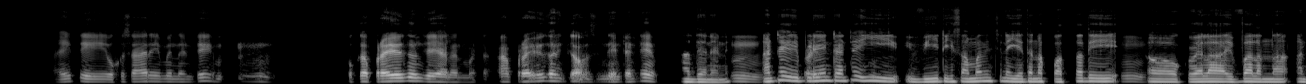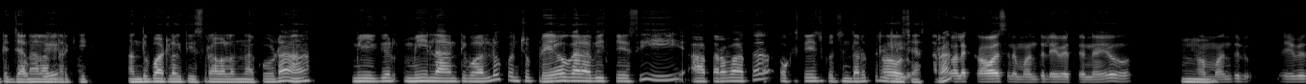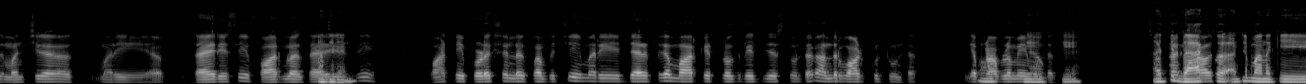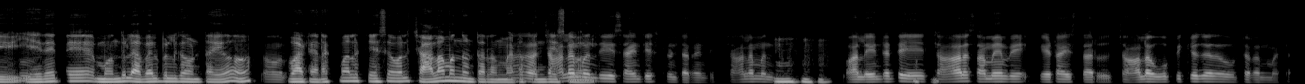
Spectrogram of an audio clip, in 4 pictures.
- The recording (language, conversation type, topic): Telugu, podcast, బలహీనతను బలంగా మార్చిన ఒక ఉదాహరణ చెప్పగలరా?
- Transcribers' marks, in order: throat clearing; other background noise; in English: "స్టేజ్‌కి"; in English: "రిలీజ్"; in English: "ప్రొడక్షన్‌లోకి"; in English: "డైరెక్ట్‌గా మార్కెట్‌లోకి రిలీస్"; in English: "ప్రాబ్లమ్"; in English: "బ్యాక్"; in English: "సో"; in English: "అవైలబుల్‌గా"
